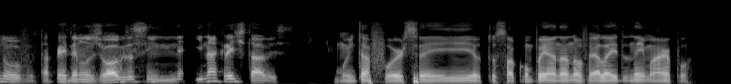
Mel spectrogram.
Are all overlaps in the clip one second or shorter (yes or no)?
yes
